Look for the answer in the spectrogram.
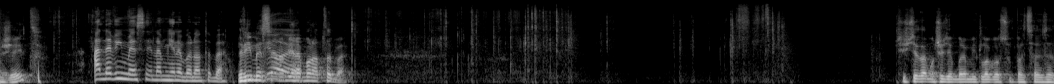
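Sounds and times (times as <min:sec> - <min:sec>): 
speech: 0:00.0 - 0:03.7, 0:09.0 - 0:10.5
paper envelope being torn open: 0:00.4 - 0:01.3, 0:03.4 - 0:08.2.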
